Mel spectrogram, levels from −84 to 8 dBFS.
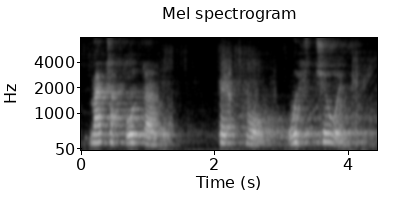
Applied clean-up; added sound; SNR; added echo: neural separator model SepFormer DNS4.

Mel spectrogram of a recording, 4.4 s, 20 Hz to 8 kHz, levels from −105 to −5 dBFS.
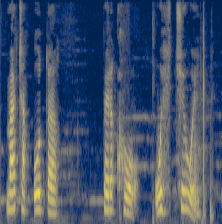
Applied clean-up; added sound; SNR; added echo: none; none; none; none.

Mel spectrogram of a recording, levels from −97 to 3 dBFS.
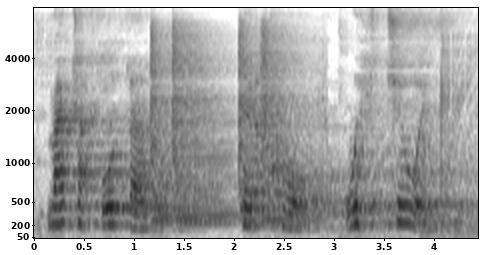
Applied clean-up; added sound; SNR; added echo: none; Electric guitar; 7 dB; reverberation time 1.9 s.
